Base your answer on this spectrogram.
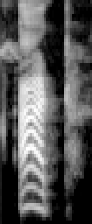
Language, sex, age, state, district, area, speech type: Nepali, female, 45-60, West Bengal, Jalpaiguri, urban, read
